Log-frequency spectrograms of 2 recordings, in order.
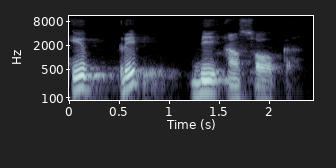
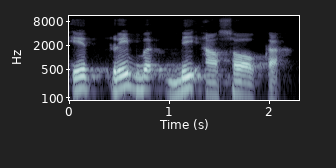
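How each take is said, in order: First: The first b merges into a doubled b. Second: The first b is released with a bounce. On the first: The speaker calls it right. "Jadi membacanya idrib bi asoka" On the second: The speaker calls it wrong. "asalnya bacanya idrib bi asoka"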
